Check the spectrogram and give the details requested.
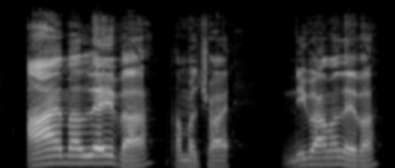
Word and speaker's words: Iamaleava: So Iamaleava, I'm gonna try Nico Iamaleava. I'm going to just kind of float over the M there.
